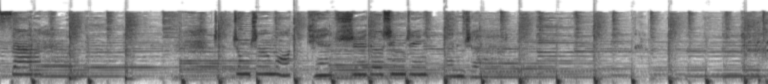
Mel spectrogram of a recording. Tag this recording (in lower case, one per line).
music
